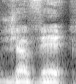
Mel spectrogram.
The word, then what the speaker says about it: Javé: pela forma e aveh ou Javé que é a pronúncia mais próxima do original o tetragrama vem do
